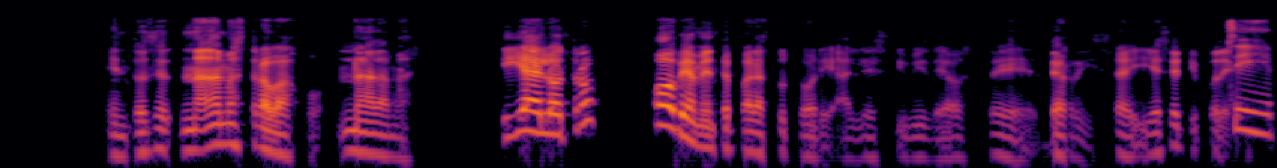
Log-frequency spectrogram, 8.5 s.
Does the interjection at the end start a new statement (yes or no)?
yes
